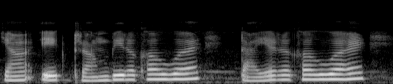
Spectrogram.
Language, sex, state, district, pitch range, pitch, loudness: Hindi, female, Jharkhand, Ranchi, 200-240 Hz, 220 Hz, -16 LUFS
